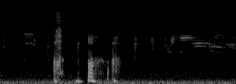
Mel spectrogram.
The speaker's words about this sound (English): Oh yeah, the blackbird. Oh, there's just a piece of this where it really goes.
